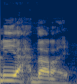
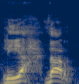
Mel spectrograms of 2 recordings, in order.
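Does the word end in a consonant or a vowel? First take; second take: vowel; consonant. First: The word ends with a short vowel after the consonant. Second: The word ends on a bare final consonant. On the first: It gives a purpose: so that he bewares. The speaker calls it wrong. "ليحذر تصير اللام لام التعليل ويصير الفعل منصوب" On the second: It is a command: let him beware. The speaker calls it right. "ليحذر بالجزم بالسكون"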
